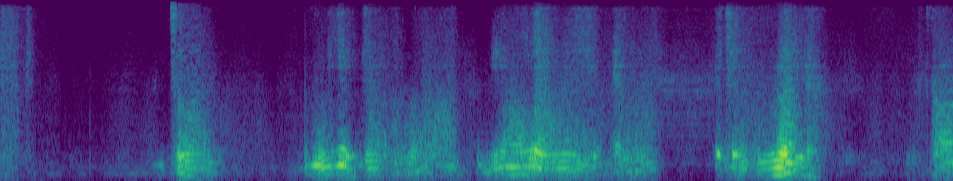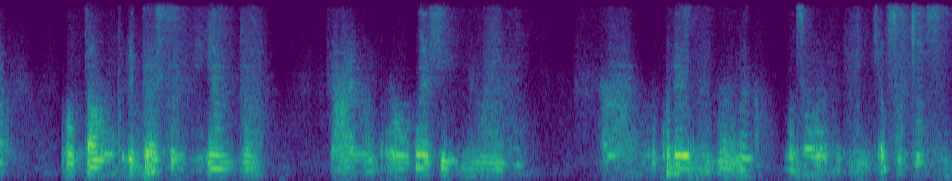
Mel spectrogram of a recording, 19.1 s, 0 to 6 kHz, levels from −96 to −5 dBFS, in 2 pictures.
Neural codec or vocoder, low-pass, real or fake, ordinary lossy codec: codec, 44.1 kHz, 0.9 kbps, DAC; 5.4 kHz; fake; Opus, 16 kbps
